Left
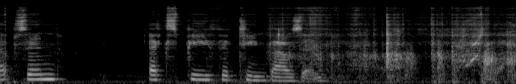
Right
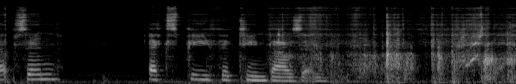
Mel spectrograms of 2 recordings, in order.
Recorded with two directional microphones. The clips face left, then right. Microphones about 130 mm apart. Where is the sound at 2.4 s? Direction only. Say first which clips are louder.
Right 5 dB; 40° right (ahead or behind).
